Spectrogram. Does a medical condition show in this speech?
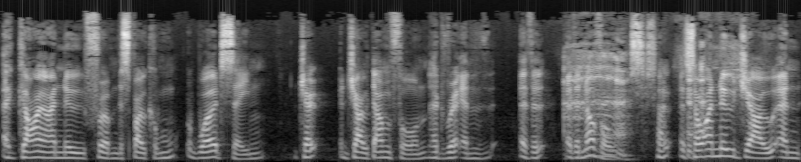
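Yes: stammer; stutter, unnoticed during rapping and spoken word years, noticed with radio show and podcast, works with STAMMA; drills lines, plans breathing to avoid stammering when acting, extra subconscious work, over-drilling sounds robotic; here repeated sounds, repeated words.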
